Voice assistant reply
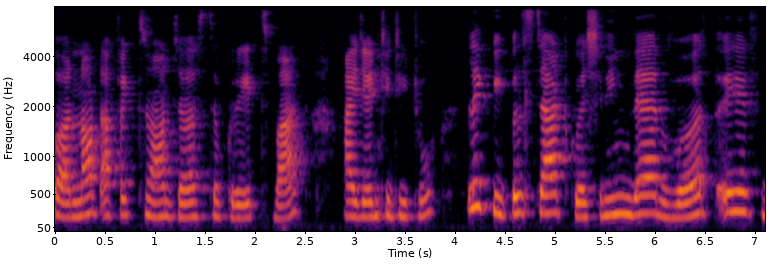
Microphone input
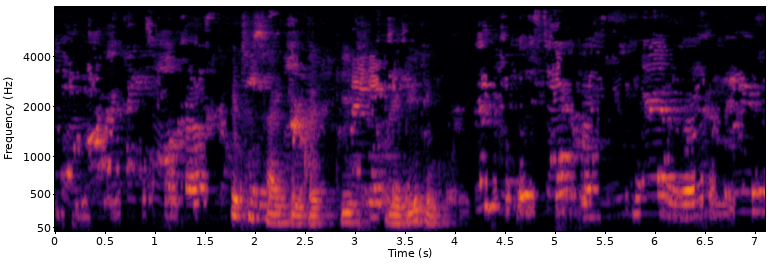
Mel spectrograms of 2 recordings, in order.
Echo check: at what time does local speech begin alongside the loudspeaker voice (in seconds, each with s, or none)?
1.7 s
